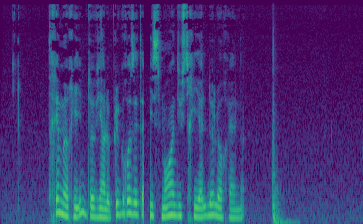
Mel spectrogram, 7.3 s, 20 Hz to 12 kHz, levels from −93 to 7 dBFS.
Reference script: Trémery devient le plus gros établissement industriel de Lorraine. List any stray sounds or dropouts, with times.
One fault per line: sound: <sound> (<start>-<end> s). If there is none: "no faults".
sound: dropout (2.9-3.0 s)
sound: thud (5.4-6.0 s)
